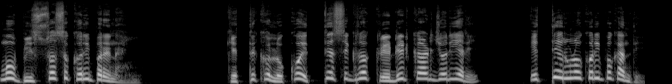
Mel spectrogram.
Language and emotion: Odia, surprised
